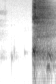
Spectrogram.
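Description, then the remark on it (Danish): A single sharp cough bursts out after a moment of near silence, loud at onset with a raspy, breathy tail and no talking around it. “er da utroligt med den host, det her.”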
